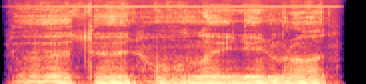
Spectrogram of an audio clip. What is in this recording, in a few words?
TUVAN TALK; Spectrasonics Vocal Planet CD5; World Voices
